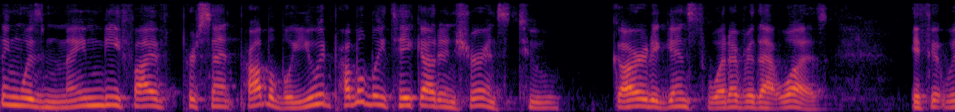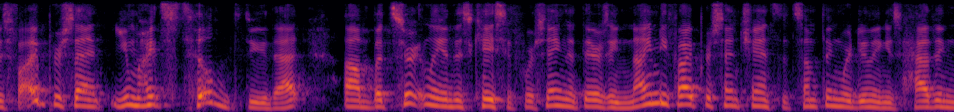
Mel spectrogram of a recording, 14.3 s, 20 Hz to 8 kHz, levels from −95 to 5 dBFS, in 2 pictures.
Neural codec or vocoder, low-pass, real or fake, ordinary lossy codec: codec, 16 kHz, 4.8 kbps, FACodec; 7.2 kHz; fake; Opus, 32 kbps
